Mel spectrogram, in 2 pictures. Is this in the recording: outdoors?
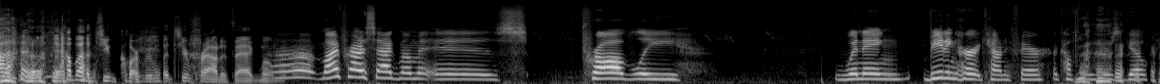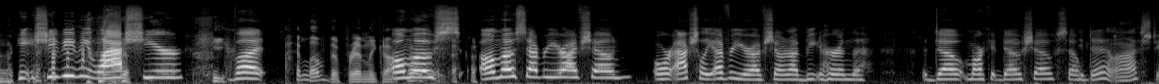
yes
